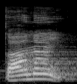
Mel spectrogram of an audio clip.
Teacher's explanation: کانا میں الف مدہ ہے، نا میں بھی الف مدہ ہے، دونوں کو ایک الف کے برابر کھینچیں گے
